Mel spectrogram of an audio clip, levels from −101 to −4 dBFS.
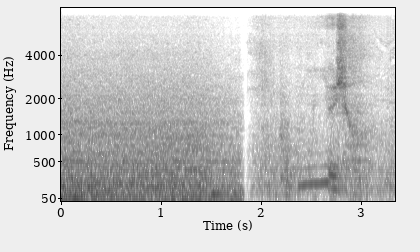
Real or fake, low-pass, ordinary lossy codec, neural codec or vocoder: fake; 7.2 kHz; none; codec, 16 kHz in and 24 kHz out, 2.2 kbps, FireRedTTS-2 codec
